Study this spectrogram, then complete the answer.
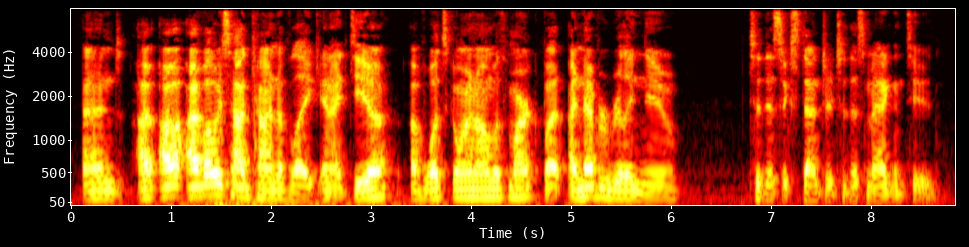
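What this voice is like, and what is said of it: Tired, worn-down voice. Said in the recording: “as you can tell by my voice, I'm kind of wary or worn down”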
